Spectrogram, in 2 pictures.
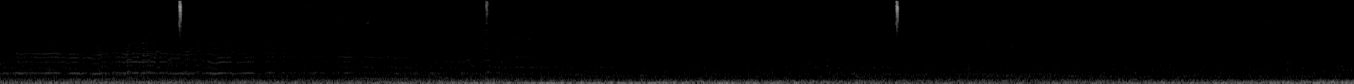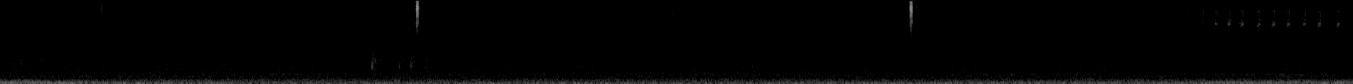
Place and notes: Planina v Plazeh, Soča, Slovenia - In the bushes.
I placed the microphones in low bushes, 30 cm. Altitude 1548 m.
Lom Uši Pro, MixPreII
